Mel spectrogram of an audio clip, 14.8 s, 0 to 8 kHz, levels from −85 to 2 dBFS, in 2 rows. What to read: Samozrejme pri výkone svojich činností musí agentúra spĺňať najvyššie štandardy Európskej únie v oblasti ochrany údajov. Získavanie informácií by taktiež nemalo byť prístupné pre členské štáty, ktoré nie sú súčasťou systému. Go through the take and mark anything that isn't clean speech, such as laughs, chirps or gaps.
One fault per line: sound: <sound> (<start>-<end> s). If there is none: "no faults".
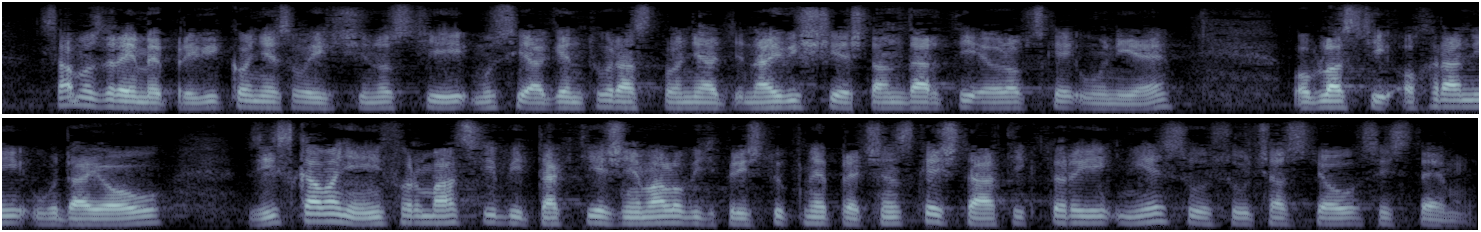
no faults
